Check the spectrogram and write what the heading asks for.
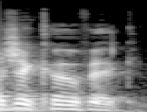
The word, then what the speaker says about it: Dijakovic: Dijakovic.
